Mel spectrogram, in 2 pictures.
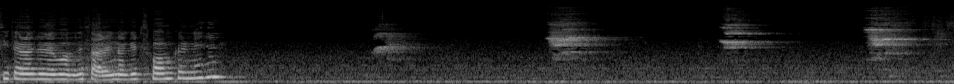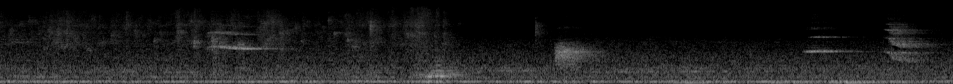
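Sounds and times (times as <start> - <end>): steady low hum: 0.0 - 11.4, 12.1 - 19.0
bird calling: 3.7 - 4.4, 5.4 - 6.4, 7.2 - 8.0, 8.6 - 9.5, 15.1 - 15.6.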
